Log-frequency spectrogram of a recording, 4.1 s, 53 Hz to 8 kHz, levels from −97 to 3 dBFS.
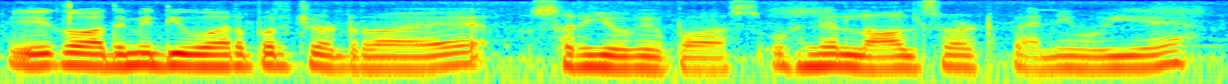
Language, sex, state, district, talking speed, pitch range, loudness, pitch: Hindi, male, Uttar Pradesh, Shamli, 235 wpm, 140-160 Hz, -17 LUFS, 155 Hz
